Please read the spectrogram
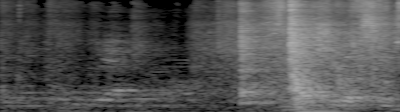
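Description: Rustling and handling noise of a nylon drawstring bag being picked up and opened, starting a little over a second in and loudest about halfway through, over faint voices.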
